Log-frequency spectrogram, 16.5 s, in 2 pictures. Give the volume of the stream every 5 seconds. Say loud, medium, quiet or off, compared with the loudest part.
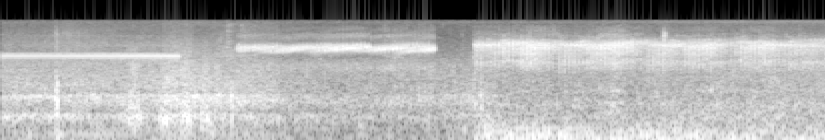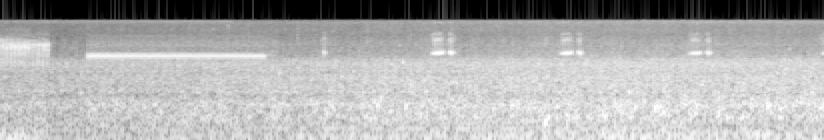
quiet, medium, loud, loud.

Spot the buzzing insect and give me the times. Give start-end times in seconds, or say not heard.
0.0-5.0.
